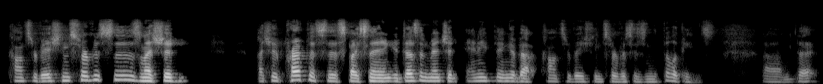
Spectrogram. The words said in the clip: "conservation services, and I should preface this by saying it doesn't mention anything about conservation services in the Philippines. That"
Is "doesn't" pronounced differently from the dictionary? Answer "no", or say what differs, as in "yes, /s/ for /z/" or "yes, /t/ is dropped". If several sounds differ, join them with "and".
no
